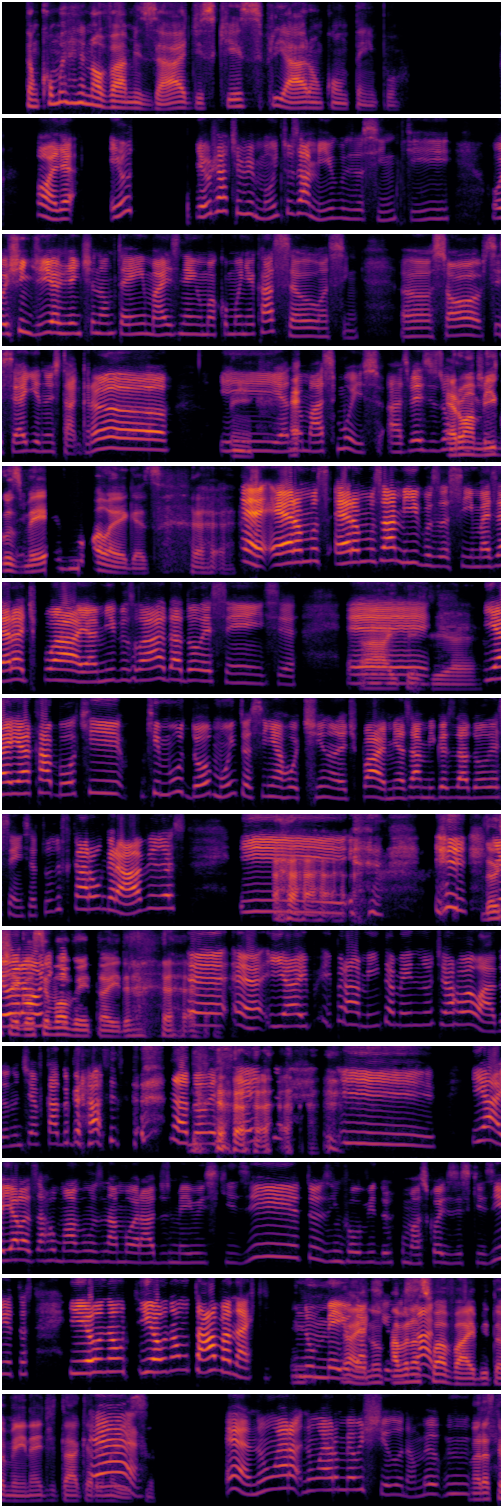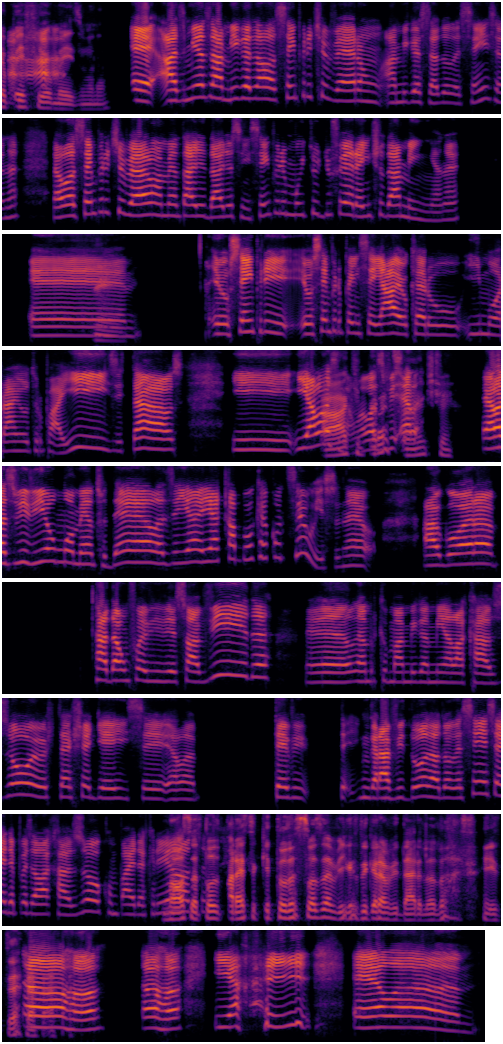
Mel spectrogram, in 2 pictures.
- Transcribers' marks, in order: tapping; laugh; laugh; chuckle; laughing while speaking: "e"; laugh; laugh; laughing while speaking: "grávida"; laughing while speaking: "todas as suas amigas engravidaram na adolescência"; laugh; laughing while speaking: "aí"
- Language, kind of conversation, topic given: Portuguese, podcast, Como reatar amizades que esfriaram com o tempo?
